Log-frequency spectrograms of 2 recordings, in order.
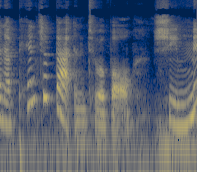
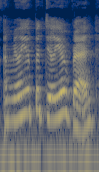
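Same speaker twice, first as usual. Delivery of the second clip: plain reading voice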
